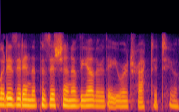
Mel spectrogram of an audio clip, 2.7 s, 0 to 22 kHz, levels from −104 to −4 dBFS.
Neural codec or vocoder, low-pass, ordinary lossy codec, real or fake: none; 7.2 kHz; AAC, 48 kbps; real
